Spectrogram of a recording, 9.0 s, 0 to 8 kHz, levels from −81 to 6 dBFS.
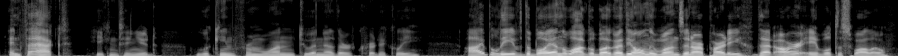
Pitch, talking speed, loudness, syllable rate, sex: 140 Hz, 200 wpm, -18 LUFS, 6.2 syllables/s, male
